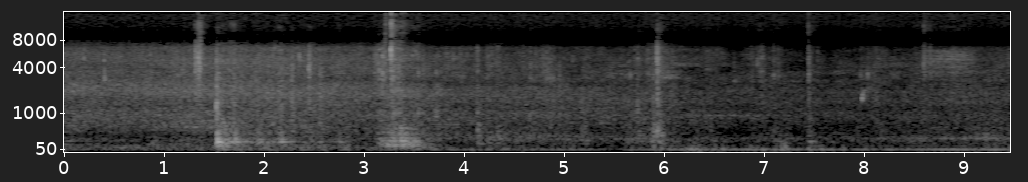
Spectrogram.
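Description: Handling noises as a plastic electric bilge pump is fitted into a boat's bilge: a sharp knock about a second and a half in, a rougher scrape about two seconds later, and a smaller click near six seconds, over a low rumble.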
